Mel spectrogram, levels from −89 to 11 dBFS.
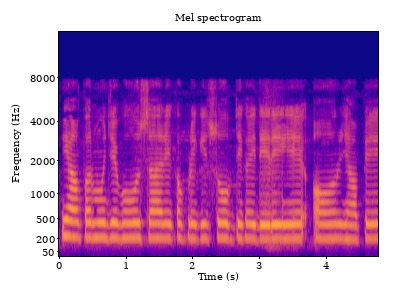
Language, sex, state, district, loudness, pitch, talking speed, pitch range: Hindi, female, Himachal Pradesh, Shimla, -17 LUFS, 205 Hz, 190 wpm, 205-215 Hz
